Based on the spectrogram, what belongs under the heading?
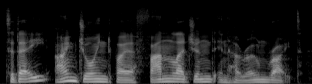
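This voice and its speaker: A man's voice: medium pitch, lively intonation, moderate pace. A man hosting a podcast, welcoming his guest and introducing topics in an upbeat way. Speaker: podcast host.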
